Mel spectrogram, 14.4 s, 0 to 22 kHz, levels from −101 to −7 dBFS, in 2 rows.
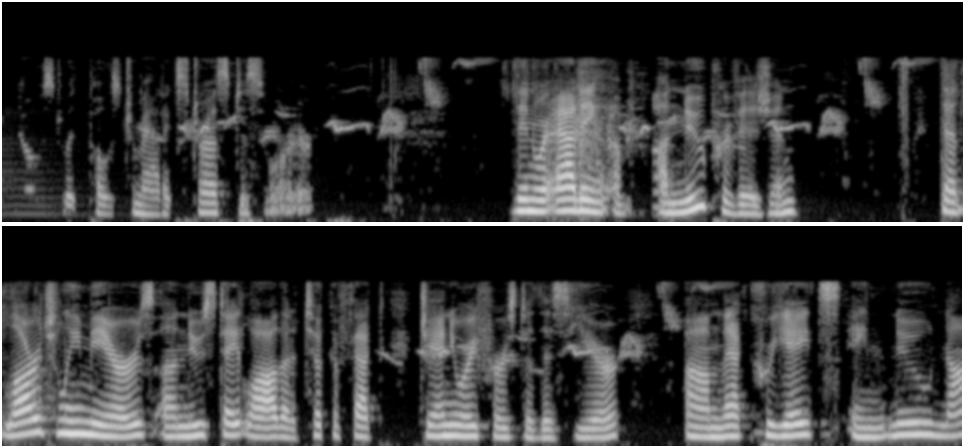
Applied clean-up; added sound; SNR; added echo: classical method spectral subtraction.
